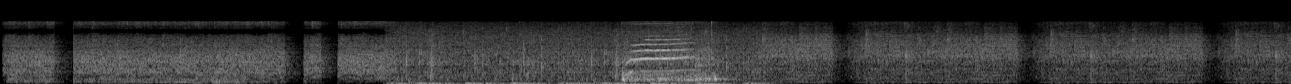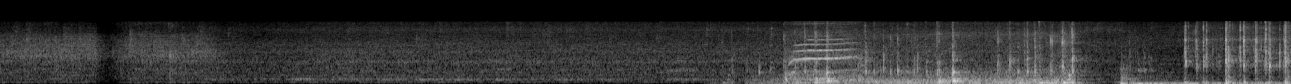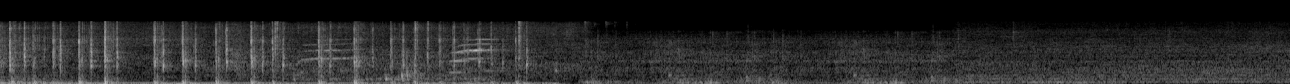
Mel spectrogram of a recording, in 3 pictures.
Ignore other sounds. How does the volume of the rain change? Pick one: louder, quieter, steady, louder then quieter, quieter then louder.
quieter.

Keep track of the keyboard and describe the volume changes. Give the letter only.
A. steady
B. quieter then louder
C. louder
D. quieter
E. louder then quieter
D.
